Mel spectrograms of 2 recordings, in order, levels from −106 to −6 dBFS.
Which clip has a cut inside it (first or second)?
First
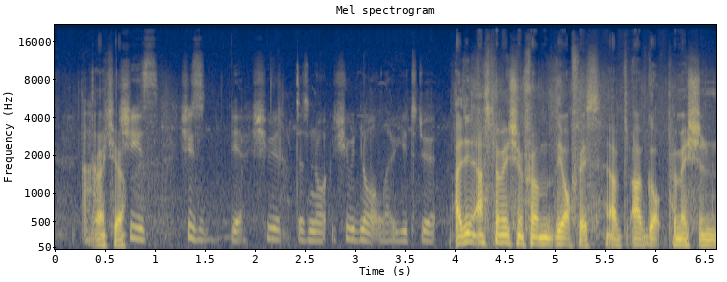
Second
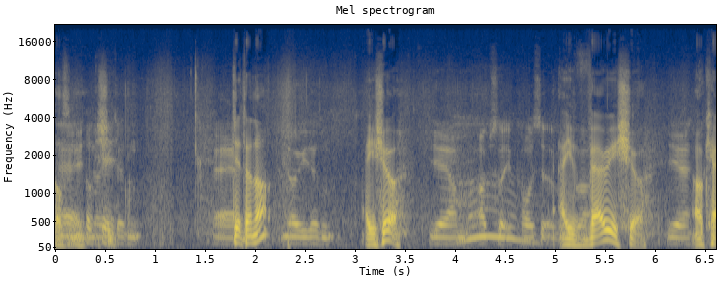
first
